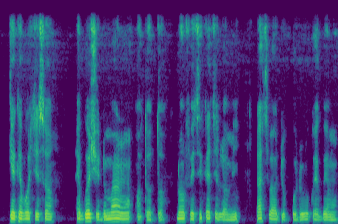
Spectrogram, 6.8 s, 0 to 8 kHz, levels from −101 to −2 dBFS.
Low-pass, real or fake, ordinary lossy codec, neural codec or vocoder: 7.2 kHz; real; none; none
